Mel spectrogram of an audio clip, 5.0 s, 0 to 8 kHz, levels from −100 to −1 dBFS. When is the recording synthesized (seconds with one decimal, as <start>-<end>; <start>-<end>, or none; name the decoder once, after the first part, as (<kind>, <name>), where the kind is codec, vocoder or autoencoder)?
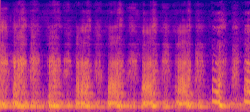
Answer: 0.0-4.2 (vocoder, HiFi-GAN)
